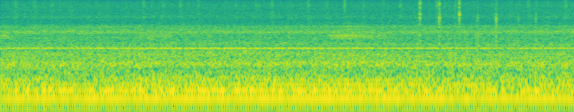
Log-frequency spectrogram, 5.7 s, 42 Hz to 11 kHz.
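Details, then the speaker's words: Bryant heat pump failing again in winter less than a month after a repair: steady low hum with a thin fixed whine, straining but never running normally while drawing over 40 amps; the compressor fails to start, a bad compressor is suspected. "Oh shit. Sounds like a bad compressor, doesn't it? We went over the limit, over 40 amps."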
